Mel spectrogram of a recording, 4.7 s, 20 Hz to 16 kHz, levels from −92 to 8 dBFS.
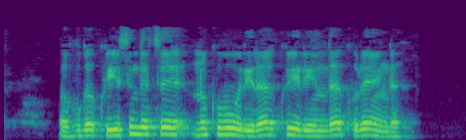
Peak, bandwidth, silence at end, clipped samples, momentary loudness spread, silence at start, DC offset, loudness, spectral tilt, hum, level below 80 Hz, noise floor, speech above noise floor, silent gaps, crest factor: -2 dBFS; 7.8 kHz; 0.55 s; under 0.1%; 7 LU; 0.6 s; under 0.1%; -14 LUFS; -7 dB/octave; none; -54 dBFS; -67 dBFS; 54 dB; none; 12 dB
